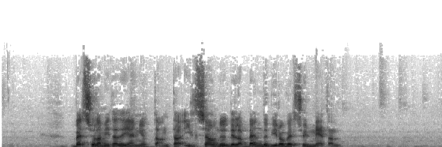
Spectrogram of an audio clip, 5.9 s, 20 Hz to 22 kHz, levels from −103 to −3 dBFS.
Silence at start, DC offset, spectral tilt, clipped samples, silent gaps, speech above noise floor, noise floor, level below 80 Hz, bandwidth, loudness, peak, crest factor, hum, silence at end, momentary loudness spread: 0.8 s; under 0.1%; -4 dB/octave; under 0.1%; none; 34 dB; -50 dBFS; -56 dBFS; 14 kHz; -17 LUFS; -2 dBFS; 16 dB; none; 1.35 s; 8 LU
